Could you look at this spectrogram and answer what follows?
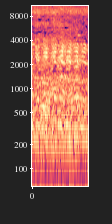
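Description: A goat bleats close by at a Qurbani livestock market in Natore, a short continuous cry over the dense murmur of the crowd and the hubbub of the market.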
